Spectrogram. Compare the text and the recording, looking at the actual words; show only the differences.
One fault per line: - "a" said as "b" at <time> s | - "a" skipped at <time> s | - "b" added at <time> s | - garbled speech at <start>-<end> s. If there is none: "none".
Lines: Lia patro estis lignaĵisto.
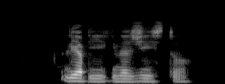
- "patro estis" skipped at 0.8 s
